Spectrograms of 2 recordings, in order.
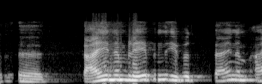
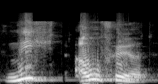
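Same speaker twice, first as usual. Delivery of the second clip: slow and personal; 2 semitones higher, slower than usual. Acted. Jesus promising Peter, slow and earnest. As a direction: speak it slowly, as a personal promise. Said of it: "Und jetzt wird's ganz persönlich".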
